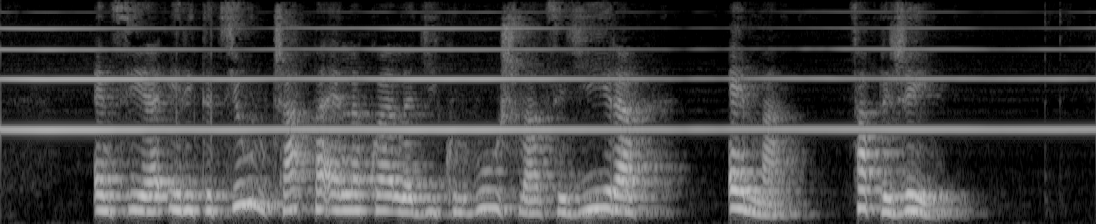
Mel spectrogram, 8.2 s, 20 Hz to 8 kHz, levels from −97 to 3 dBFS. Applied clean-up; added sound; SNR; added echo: none; Wind instrument, woodwind instrument; 5 dB; none.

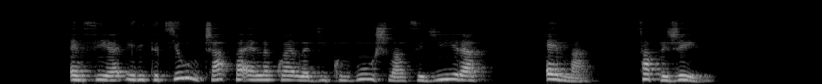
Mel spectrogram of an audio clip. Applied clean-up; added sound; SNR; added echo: neural mask model DeepFilterNet 3.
